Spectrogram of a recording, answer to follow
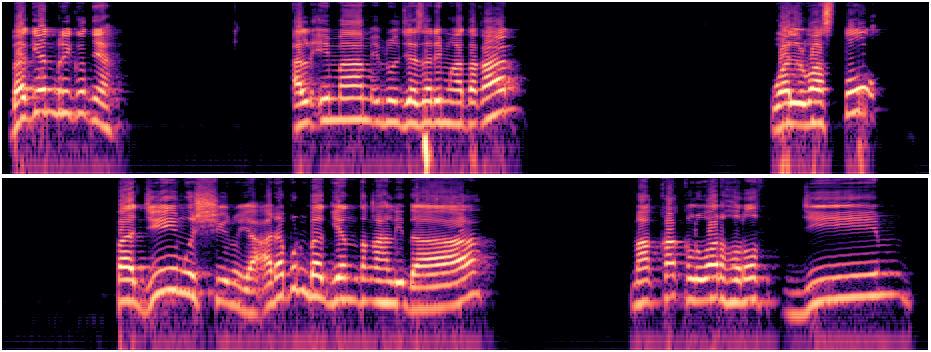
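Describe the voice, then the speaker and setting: A man teaching Quranic recitation, explaining and slowly repeating letter sounds to demonstrate them. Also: a little high, a bit bright. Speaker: tajwid teacher. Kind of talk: recorded lesson on Quranic pronunciation.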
